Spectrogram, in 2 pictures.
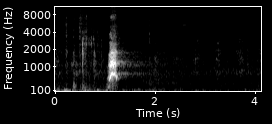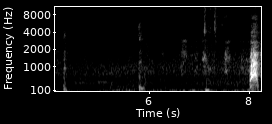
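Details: Whippet, excited and jealous, giving two short, sharp barks seven seconds apart amid faint clicks and small household noises.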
